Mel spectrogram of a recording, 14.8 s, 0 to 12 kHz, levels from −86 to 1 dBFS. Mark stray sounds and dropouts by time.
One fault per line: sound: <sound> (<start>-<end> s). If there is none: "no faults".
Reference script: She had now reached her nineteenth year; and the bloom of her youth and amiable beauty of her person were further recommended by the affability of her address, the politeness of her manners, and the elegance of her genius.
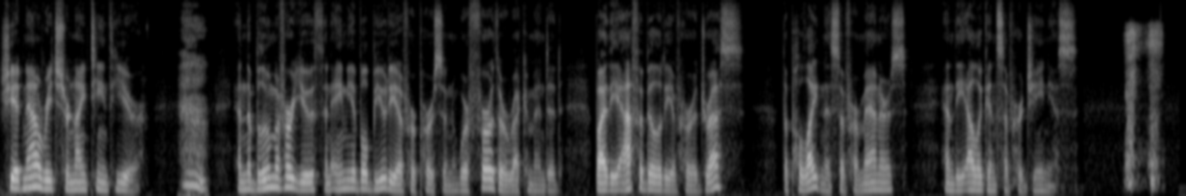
sound: breath (2.2-2.6 s)
sound: sniff (14.0-14.6 s)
